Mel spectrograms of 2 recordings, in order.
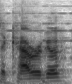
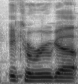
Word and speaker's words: Ikaruga: Is that how it's pronounced? Icariga? Ikaruga.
